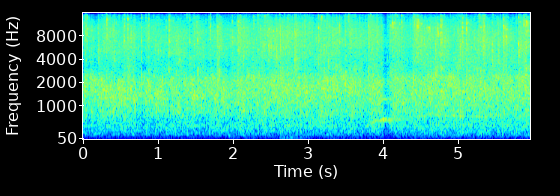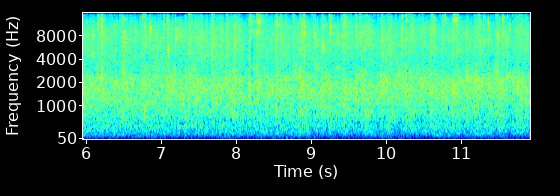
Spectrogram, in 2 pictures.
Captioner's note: applause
